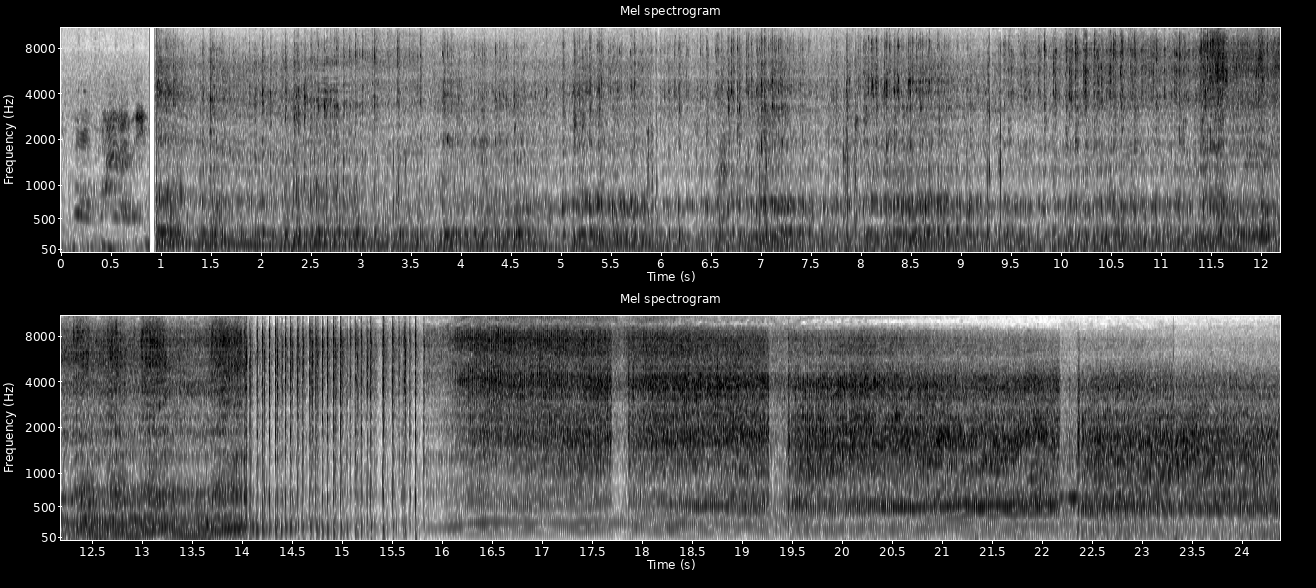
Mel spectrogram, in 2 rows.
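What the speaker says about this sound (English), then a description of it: "Stephen Plemons, that beautiful 1969 twin turbocharged Camaro, coming up here for a single pass" A 1969 twin-turbocharged Camaro making a single drag racing pass, a loud roaring engine at full throttle that holds for about fifteen seconds, then drops to a lower rumble as it backs off, with an announcer talking over it.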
